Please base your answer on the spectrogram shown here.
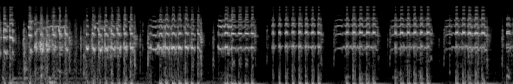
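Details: Common kestrel calling during the second and third prey transfer on 2 May 2013: a loud, buzzy, harmonic series of pulsed calls repeated nearly twice a second, roughly ten bursts in five seconds, with no other clear sounds.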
